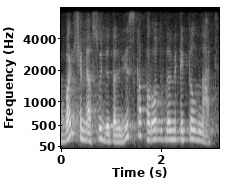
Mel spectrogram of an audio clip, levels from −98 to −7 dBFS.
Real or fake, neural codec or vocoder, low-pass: real; none; 7.2 kHz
